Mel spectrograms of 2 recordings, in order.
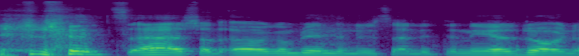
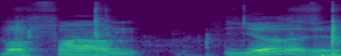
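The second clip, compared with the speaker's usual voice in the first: plain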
